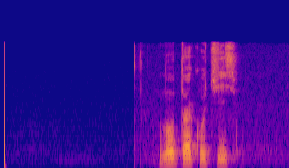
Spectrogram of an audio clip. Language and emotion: Russian, neutral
